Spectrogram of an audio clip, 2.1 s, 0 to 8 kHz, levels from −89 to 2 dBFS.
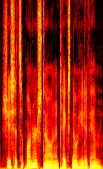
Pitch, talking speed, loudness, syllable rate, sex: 105 Hz, 320 wpm, -15 LUFS, 7.1 syllables/s, male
